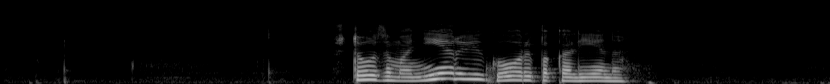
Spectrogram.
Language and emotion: Russian, sad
